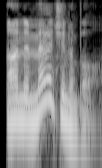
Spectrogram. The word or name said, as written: unimaginable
